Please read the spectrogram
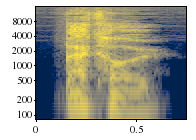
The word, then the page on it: backhoe: Australian English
